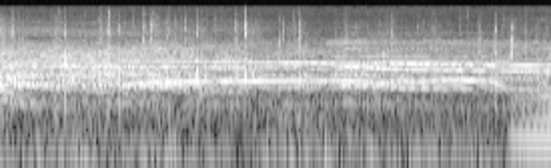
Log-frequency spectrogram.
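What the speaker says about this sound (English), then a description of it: "A big cheer from the Pioneers dugout." Cheering from the Pioneers dugout after a strikeout at a college baseball game between Eastern Florida State College and Indian River State College, a sustained mix of shouts and crowd noise from a distance, steady throughout.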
